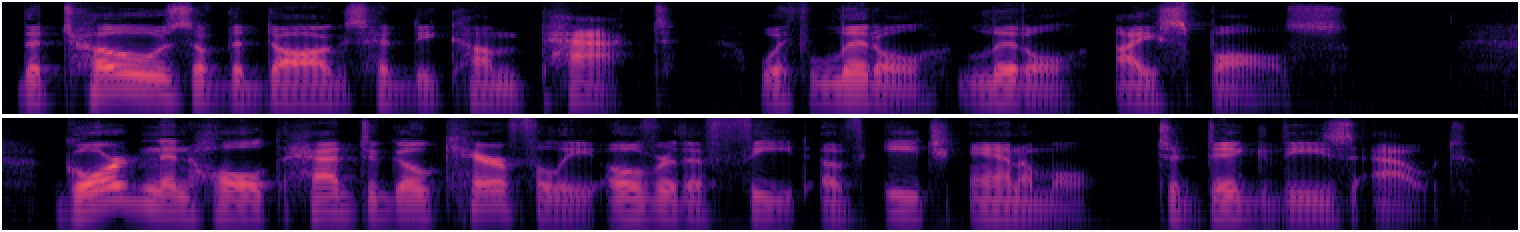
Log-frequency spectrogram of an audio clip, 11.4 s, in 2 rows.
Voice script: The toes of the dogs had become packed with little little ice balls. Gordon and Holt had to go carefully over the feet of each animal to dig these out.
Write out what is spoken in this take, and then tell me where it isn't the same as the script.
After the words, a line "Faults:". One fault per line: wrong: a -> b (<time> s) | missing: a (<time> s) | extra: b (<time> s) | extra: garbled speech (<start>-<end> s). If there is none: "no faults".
The toes of the dogs had become packed with little little ice balls. Gordon and Holt had to go carefully over the feet of each animal to dig these out.
Faults:
no faults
